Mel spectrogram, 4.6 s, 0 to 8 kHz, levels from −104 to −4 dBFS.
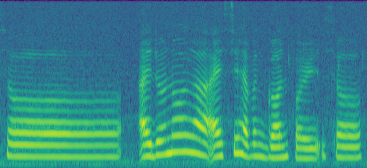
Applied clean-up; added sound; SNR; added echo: none; none; none; none.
